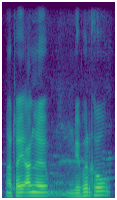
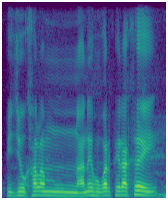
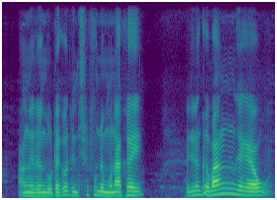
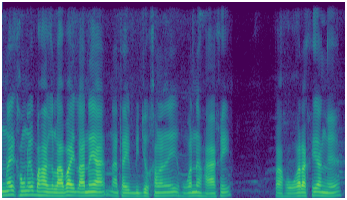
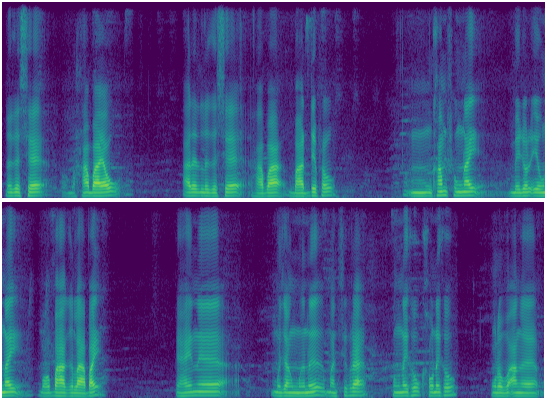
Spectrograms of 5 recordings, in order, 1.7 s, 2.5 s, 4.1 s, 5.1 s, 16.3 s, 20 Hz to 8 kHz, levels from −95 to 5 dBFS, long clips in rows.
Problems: background sounds at intervals, background conversations at intervals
